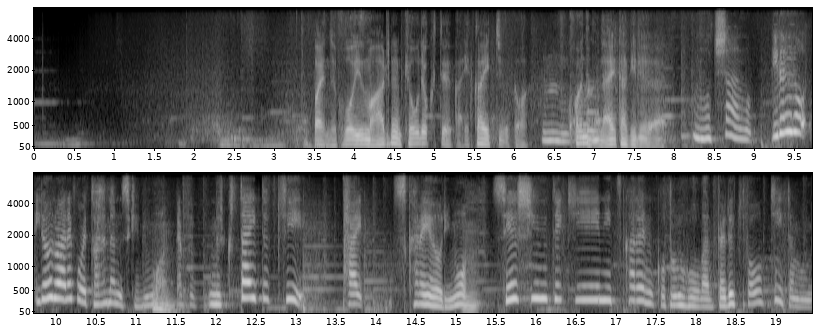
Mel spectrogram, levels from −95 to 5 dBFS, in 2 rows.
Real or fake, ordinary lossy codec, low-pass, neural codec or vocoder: fake; none; 7.2 kHz; codec, 16 kHz, 0.5 kbps, X-Codec, HuBERT features, trained on balanced general audio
